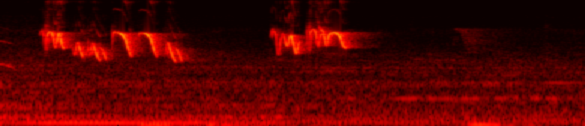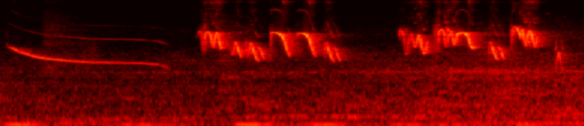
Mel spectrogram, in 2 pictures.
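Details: Yellow-fronted canary song meant to provoke rival birds: groups of quick, high, chattering trill notes, paused, then resumed, with one long falling whistle in the gap and faint low rumble behind.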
